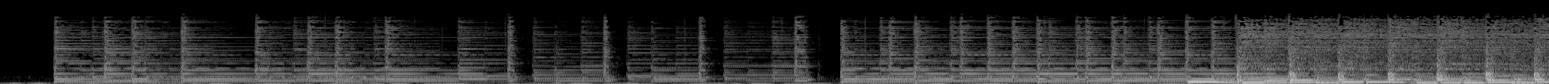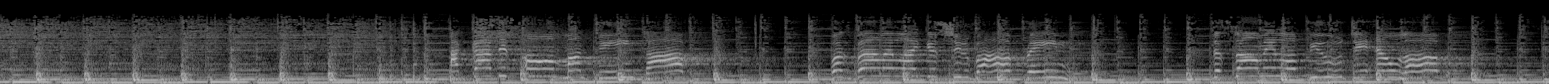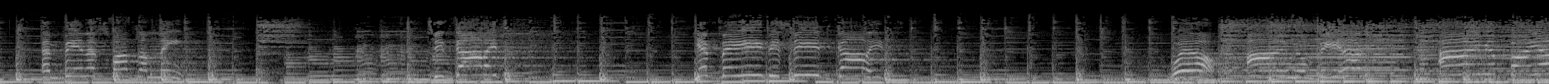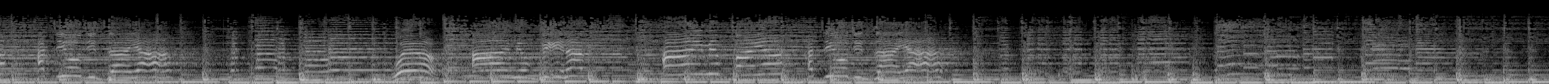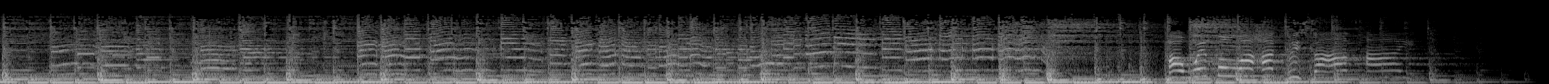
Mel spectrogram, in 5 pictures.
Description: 盤面、どれも音には影響ないと思いますが薄いスリキズが多めです。
実際のレコードからのサンプル↓ 試聴はこちら： サンプル≪mp3≫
